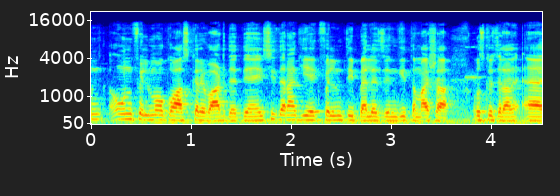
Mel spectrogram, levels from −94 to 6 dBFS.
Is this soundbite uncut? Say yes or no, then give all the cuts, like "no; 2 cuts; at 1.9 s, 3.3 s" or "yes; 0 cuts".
yes; 0 cuts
